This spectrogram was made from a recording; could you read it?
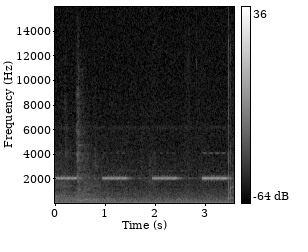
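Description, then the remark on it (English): An electronic alarm from a newly set-up alarm system beeps four times in a steady rhythm during a sermon, each high-pitched tone lasting about half a second with short gaps between, over a faint hum and no talking. “by the way, that's our new alarm system when I'm supposed to quit preaching, I think, that we've set up.”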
